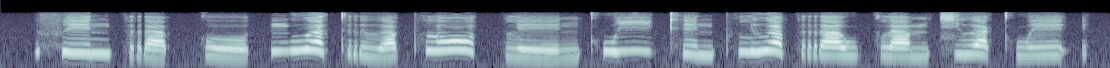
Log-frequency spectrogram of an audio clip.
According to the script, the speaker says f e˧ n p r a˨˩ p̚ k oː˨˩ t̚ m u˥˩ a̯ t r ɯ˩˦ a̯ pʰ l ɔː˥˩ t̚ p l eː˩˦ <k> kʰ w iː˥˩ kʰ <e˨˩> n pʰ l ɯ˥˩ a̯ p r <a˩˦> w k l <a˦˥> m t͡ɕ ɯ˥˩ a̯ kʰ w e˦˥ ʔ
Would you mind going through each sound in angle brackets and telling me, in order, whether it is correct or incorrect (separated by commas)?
incorrect, incorrect, incorrect, incorrect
